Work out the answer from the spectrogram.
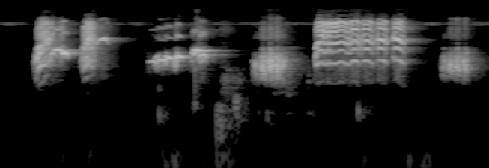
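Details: Varied long-tailed shrike song from a training master recording: harsh bursts, a whistled slur, a dense buzzy rattle and soft rounded notes follow one another in quick, irregular succession.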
